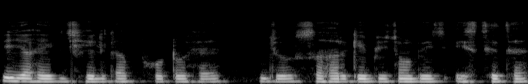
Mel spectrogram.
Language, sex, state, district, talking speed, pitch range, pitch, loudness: Hindi, male, Bihar, Supaul, 160 wpm, 130-135 Hz, 135 Hz, -23 LUFS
